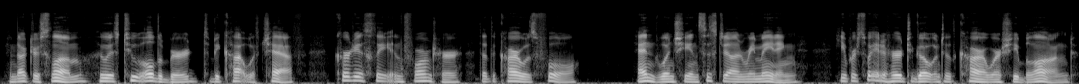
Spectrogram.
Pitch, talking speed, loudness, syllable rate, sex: 130 Hz, 210 wpm, -19 LUFS, 5.7 syllables/s, male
